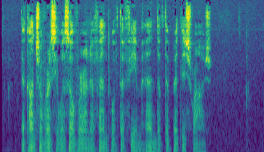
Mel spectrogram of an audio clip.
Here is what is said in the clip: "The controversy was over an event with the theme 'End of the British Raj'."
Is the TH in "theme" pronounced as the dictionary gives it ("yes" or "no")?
no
